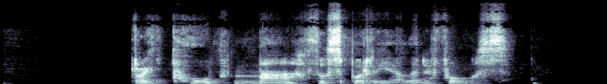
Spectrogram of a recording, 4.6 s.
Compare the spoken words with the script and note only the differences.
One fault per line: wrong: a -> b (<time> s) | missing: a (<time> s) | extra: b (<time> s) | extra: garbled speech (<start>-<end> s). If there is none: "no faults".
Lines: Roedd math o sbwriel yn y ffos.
extra: pob (1.3 s)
